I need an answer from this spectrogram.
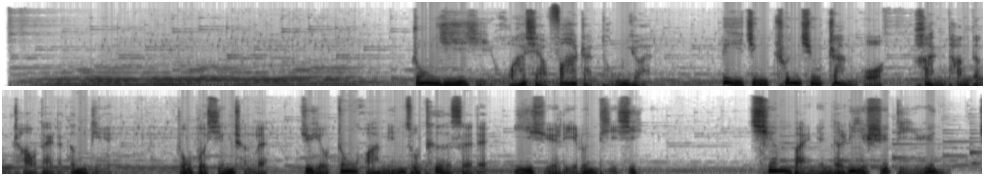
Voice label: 男, 记录片; 中医

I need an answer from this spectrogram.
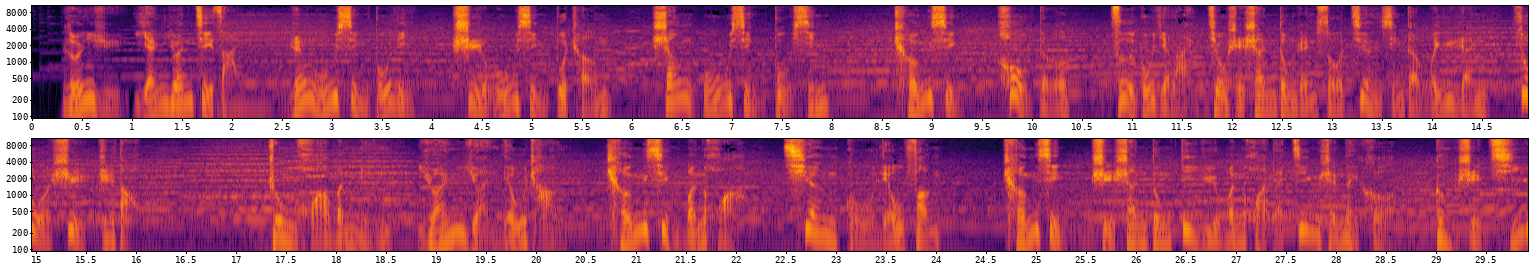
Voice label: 男 专题 文化专题

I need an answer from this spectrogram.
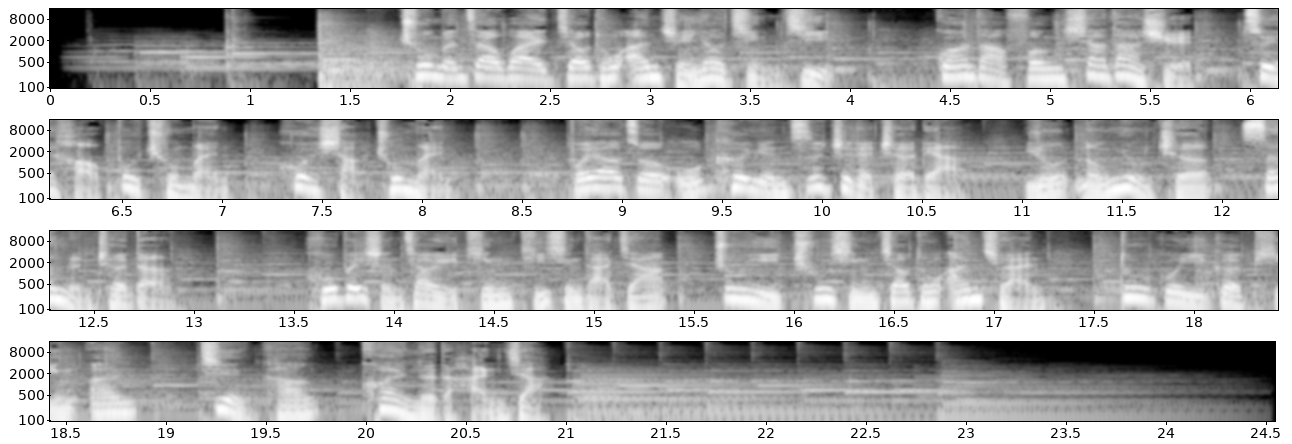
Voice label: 男-公益-安全教育

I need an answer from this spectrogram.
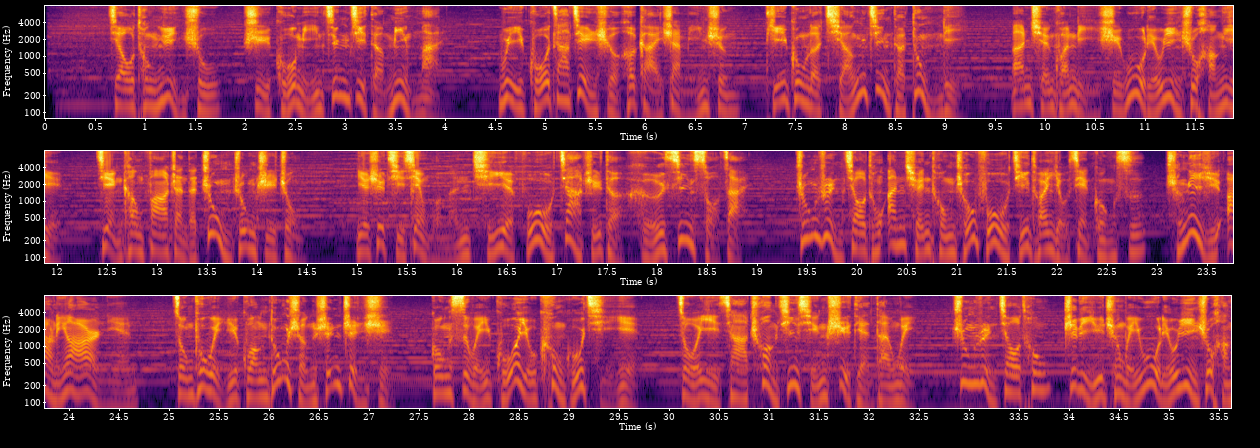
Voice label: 男 稳重大气 专题 交通运输是国民经济的命脉

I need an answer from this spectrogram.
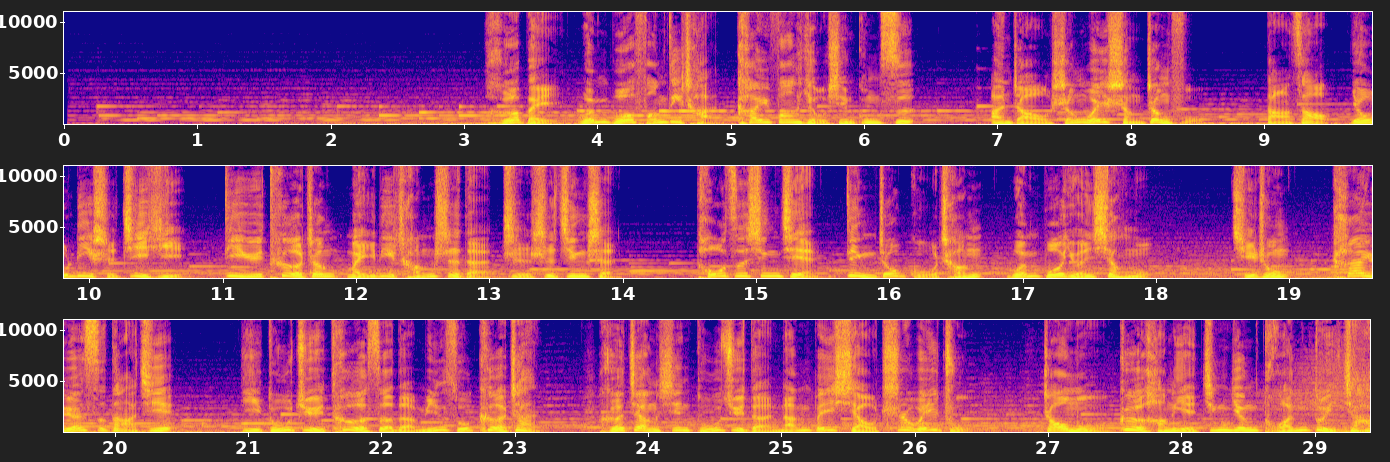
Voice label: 男 旅游 国家级景区招商宣传

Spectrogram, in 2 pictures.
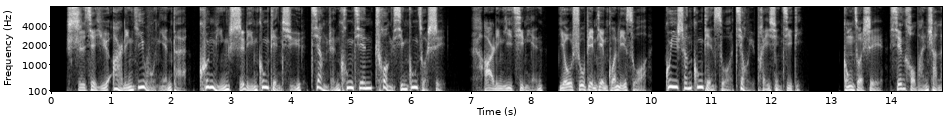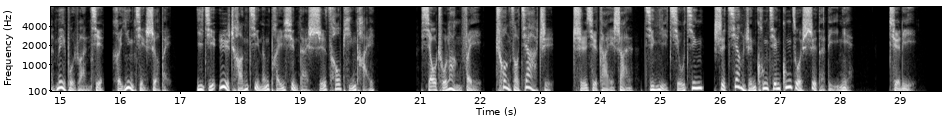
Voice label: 男 企业专题 磁性

